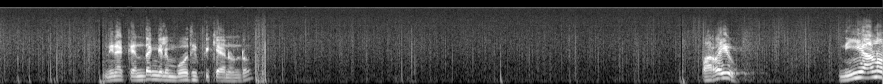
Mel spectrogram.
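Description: A man speaks with feeling, in short bursts.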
